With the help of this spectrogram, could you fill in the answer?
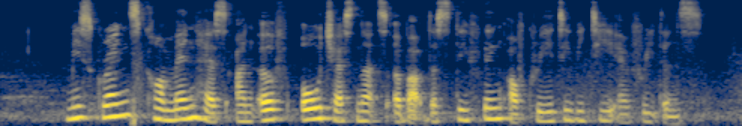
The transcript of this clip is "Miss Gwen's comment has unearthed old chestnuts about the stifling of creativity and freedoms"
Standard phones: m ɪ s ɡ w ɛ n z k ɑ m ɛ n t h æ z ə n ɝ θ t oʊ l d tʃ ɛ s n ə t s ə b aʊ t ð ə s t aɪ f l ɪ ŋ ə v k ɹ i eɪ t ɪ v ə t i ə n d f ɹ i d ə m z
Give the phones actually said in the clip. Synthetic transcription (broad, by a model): m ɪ s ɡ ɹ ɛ n s k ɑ m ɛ n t h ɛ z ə n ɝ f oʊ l tʃ ɛ s n ə t s ə b aʊ t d ə s t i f ɪ ŋ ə f k ɹ i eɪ t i v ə t i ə n f ɹ i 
